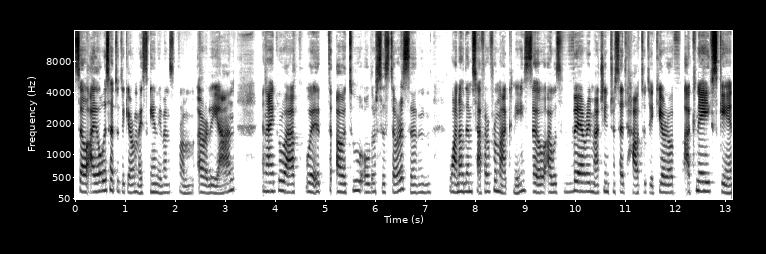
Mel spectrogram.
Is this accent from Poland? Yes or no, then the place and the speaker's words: yes; Poland; English is a second language; I grew up in Poland, so things were pretty sparse.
